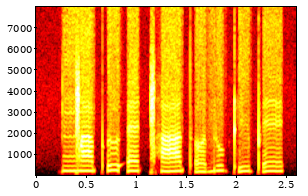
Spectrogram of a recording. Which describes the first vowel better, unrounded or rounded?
unrounded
